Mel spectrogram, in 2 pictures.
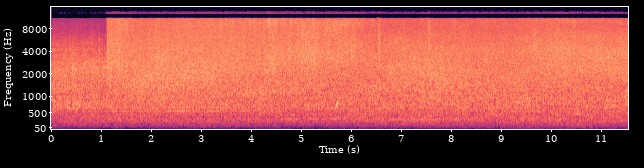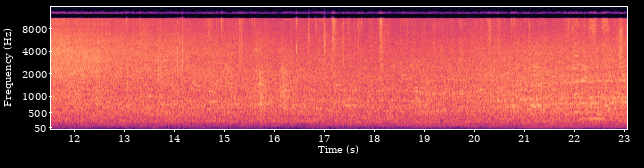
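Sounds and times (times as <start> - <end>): rain on wet paving stones: 1.0 - 23.0.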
